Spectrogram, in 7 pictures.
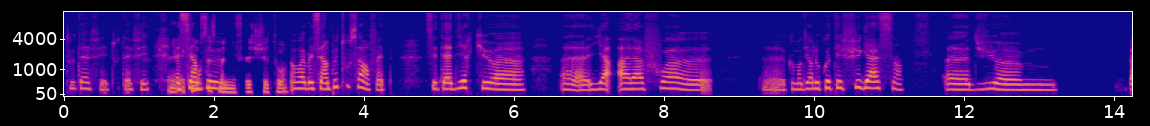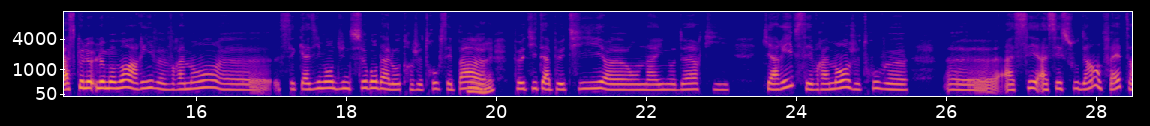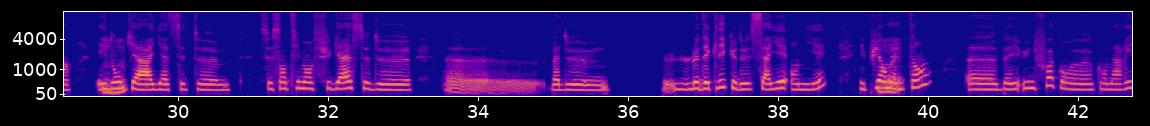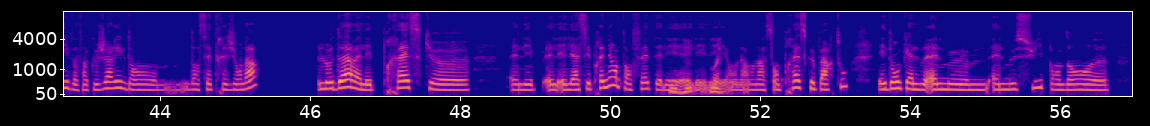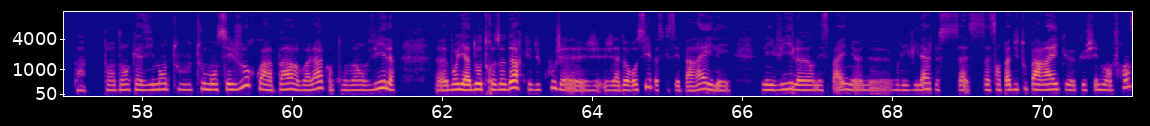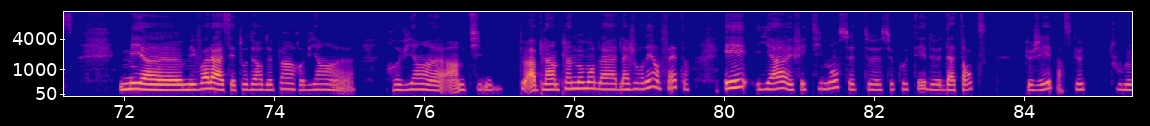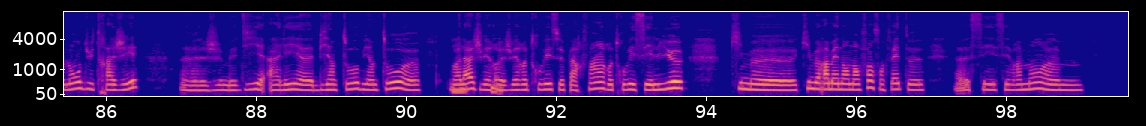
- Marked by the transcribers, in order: none
- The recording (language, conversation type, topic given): French, podcast, Quel parfum ou quelle odeur te ramène instantanément en enfance ?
